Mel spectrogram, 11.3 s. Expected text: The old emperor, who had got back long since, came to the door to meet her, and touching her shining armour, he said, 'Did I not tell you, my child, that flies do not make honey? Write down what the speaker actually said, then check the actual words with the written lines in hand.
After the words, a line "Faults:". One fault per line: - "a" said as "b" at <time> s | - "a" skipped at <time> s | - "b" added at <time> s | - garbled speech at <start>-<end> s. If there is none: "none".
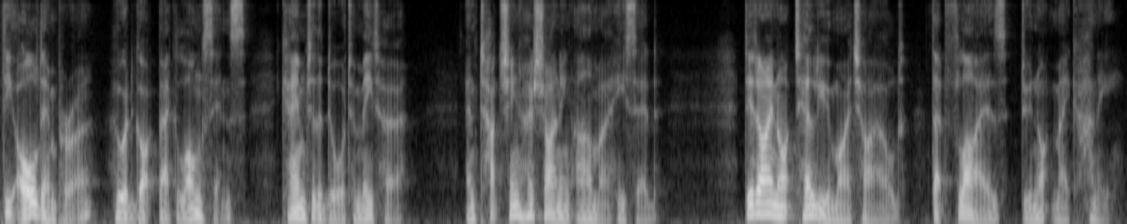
The old emperor, who had got back long since, came to the door to meet her, and touching her shining armour, he said, 'Did I not tell you, my child, that flies do not make honey?
Faults:
none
